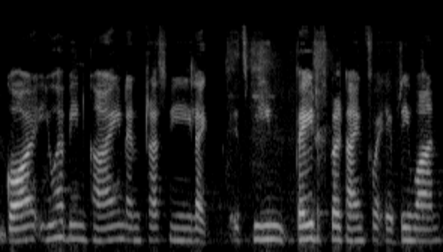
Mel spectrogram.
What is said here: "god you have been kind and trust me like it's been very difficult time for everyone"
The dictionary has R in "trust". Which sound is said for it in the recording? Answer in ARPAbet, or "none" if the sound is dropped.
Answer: R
